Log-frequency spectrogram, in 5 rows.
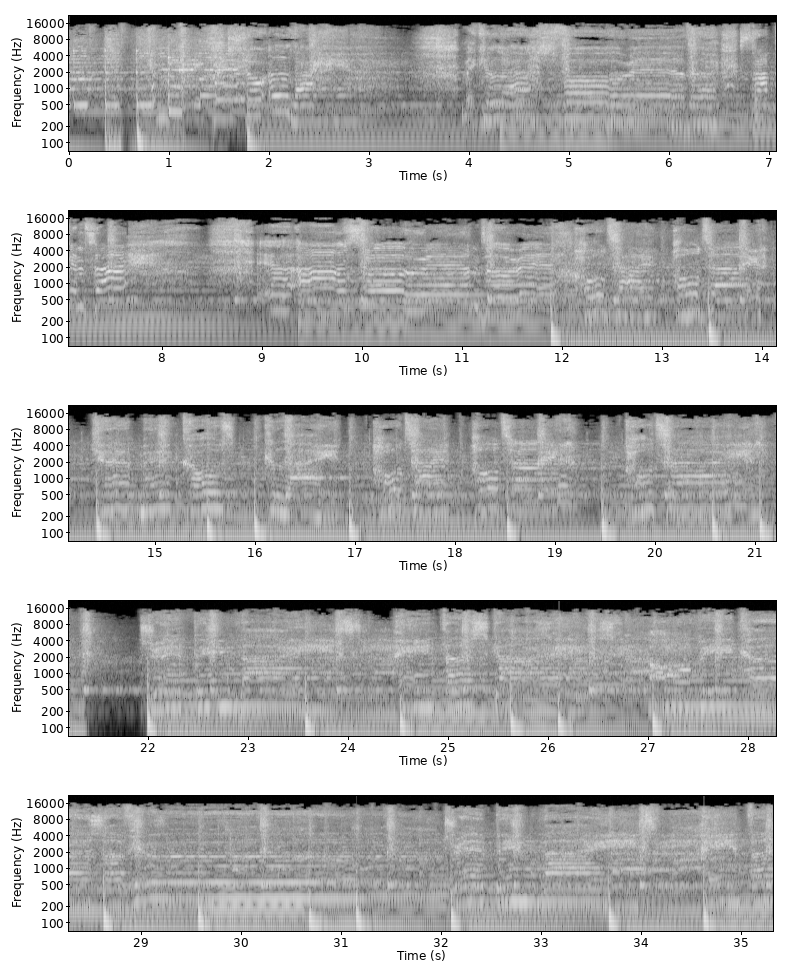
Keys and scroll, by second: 19.2 ctrl+t.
